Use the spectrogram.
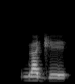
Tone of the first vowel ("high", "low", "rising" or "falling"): falling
